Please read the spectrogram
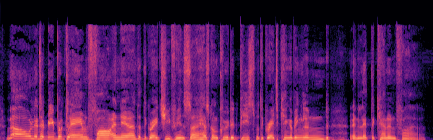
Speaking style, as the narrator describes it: Smith, sensing a moment of great drama, cried out melodramatically

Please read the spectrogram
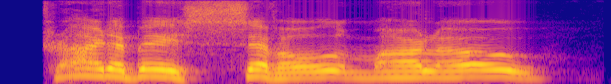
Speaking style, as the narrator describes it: growled a voice

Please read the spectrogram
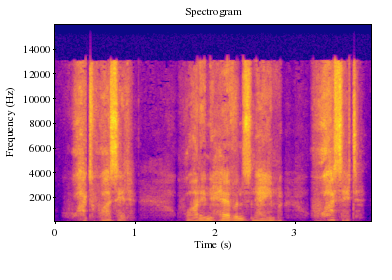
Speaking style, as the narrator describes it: he whispered

